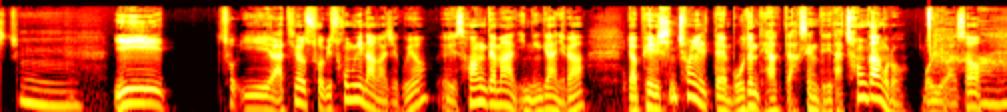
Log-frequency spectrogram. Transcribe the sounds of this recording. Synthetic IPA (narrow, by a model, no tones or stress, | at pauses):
o | i | sʰoiɾa̰tʰiŋʌsʰuʌbisʰomuinaɡad͡ʑiɡojoisʰʌŋwaŋde̞maninːɯnɡe̞aɲiɾajʌpʰe̞inːɯnɕʰint͡ɕʰʌɲiɭt͈e̞modɯnte̞ɦak̚tak̚s͈e̞ŋdɯɾitat͡ɕʰʌŋɡaŋɯɾomʌʎːowa̰sʰʌ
